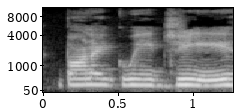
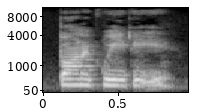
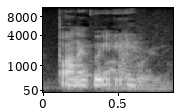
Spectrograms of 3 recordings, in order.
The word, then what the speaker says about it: Bonaguidi: Um, bonuiji has always been one or like boniti. Boniti. Um, but just so it's clear, like it's bonuedi. Bonuidi.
